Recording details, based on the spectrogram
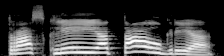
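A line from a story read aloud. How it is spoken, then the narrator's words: Terrible, unnaturally low shout. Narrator (Russian): прокричала она каким-то ужасным, неестественно низким голосом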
